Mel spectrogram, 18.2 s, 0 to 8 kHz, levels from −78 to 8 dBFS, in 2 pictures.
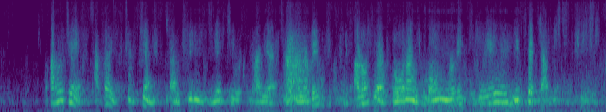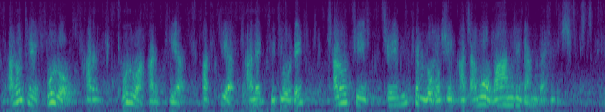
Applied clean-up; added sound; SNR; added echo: neural separator model SepFormer DNS4.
